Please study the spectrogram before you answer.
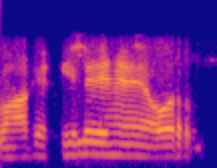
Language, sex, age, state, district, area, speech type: Urdu, male, 18-30, Bihar, Purnia, rural, conversation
